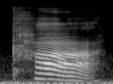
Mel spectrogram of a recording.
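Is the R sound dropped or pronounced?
dropped. The final R sound is dropped. "The R sounds would be more like ah"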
